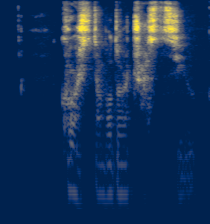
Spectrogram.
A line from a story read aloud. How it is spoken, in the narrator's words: growled Moody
